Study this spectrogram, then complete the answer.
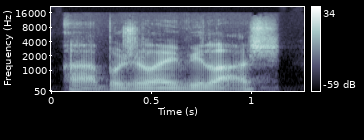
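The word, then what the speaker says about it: Beaujolais Villages: That's how it's spelled on when you guys look at it. It's going to say Villages, pronounced Beaujolais Village.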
